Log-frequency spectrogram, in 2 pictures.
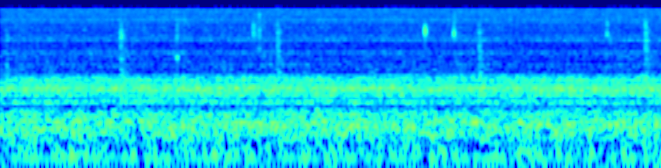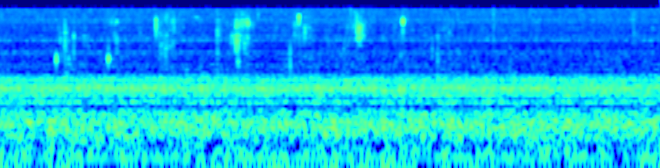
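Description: Domestic cat chewing and licking a toy: faint, irregular small wet clicks, thickest in the middle and later part, over a steady low background hum.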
